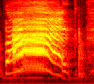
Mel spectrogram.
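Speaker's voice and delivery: loud high exclamation; surprised shout; shouted curse. Real, not acted. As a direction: blurt it out loud.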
